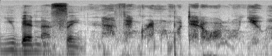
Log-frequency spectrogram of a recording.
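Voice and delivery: urgent hushed whisper. Retold or imitated. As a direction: hiss the warning so grandma won't hear. Whispering to sister at night.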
